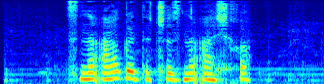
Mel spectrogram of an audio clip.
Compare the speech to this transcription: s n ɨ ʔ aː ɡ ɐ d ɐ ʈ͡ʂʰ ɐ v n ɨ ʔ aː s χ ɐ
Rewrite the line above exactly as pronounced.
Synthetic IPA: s n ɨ ʔ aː ɡ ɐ d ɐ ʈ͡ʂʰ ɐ z n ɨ ʔ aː ʃ χ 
